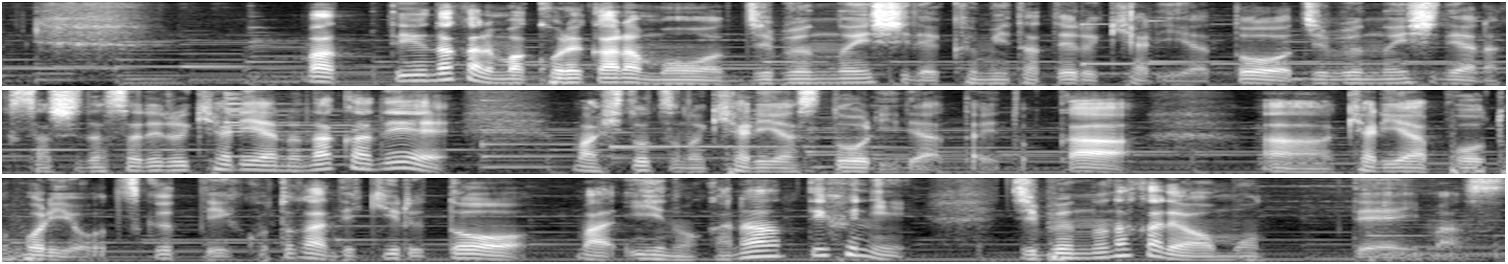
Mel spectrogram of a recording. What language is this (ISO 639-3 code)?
jpn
